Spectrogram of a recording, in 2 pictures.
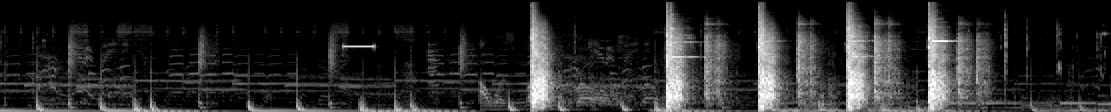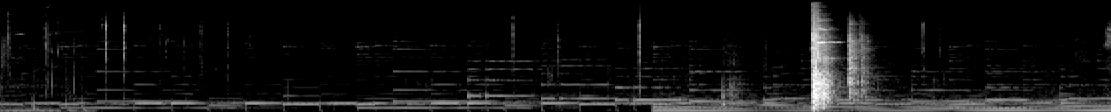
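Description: A J-frame revolver fires at steel targets. Sharp shots ring out with metallic clangs, first a cluster of about six in quick succession, then a quieter stretch and one last shot near the end.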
